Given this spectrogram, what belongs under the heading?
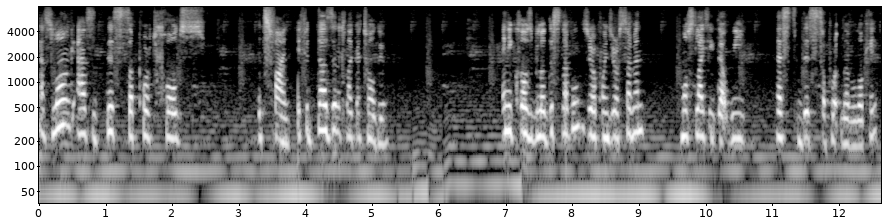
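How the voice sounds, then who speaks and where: Faint music plays behind this woman's livestream, where she analyzes crypto charts and talks casually to her chat, speaking to them directly and leaning heavily on fillers such as "you know" and "okay." Her voice is on the high side, unhurried, with long pauses, and the audio quality is poor.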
